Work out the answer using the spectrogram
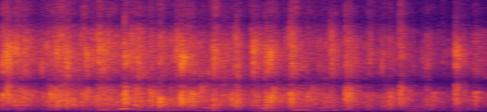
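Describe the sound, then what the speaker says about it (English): A crowd at an awards ceremony claps and applauds continuously, a dense patter of many hands with some voices mixed in. "Can we have a huge round of applause"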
